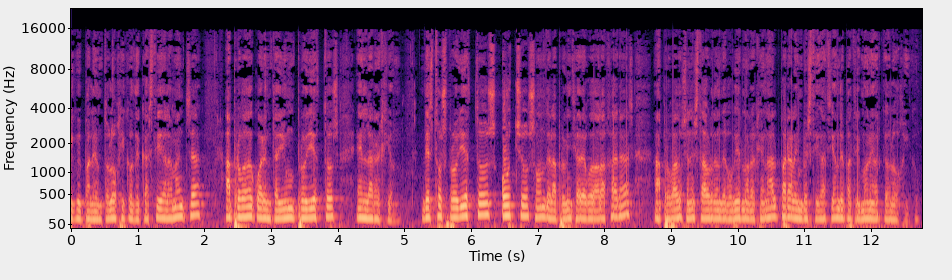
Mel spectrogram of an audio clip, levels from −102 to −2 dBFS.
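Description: From 6.95 s to 12.69 s the audio carries periodic USB or driver dropouts. A tick sounds about every 0.099 s, roughly ten times a second, around fifty in all. Each one loses about a millisecond of sound. Nothing fills the gap. The audio just skips ahead, so the waveform jumps and clicks. The even spacing points to a background task that stalls the USB bus or audio driver on a fixed cycle.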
